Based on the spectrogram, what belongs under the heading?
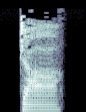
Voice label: "zha1", Chinese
